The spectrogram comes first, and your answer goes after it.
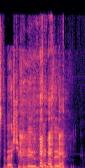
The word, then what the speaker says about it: Vu: I am host Jamie Ellis accompanied by Amy Vu. That's the best you can do, Amy Vu. That's the best. You know, voo just rhymes with everything.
